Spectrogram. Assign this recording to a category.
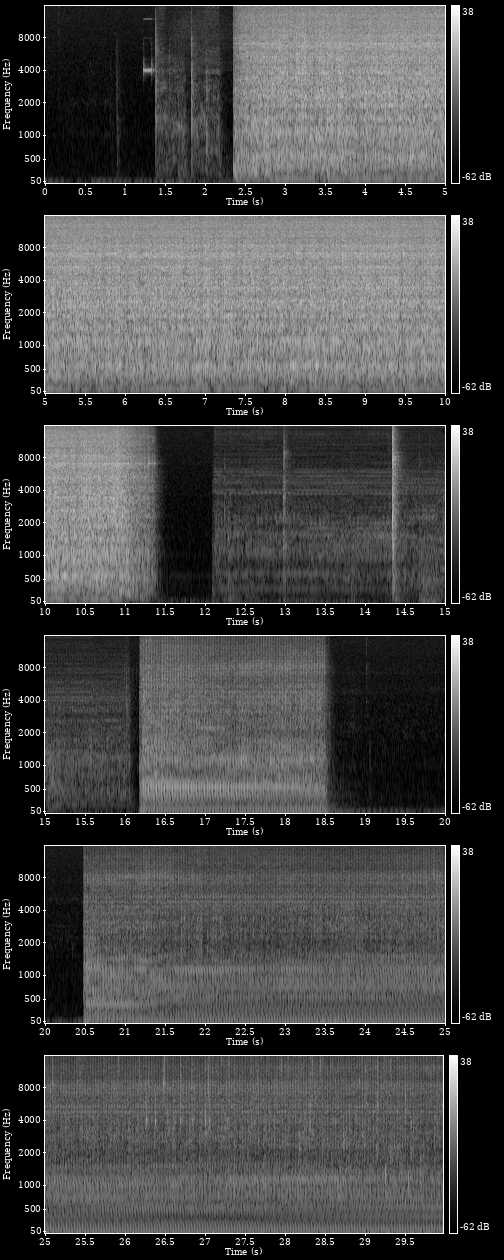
Sound effects > Objects / House appliances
